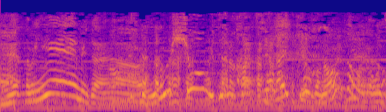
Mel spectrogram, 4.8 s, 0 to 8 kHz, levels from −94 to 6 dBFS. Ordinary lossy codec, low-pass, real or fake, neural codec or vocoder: MP3, 24 kbps; 7.2 kHz; real; none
